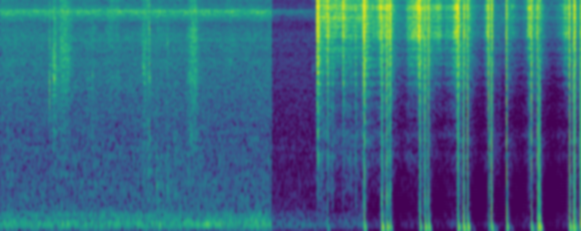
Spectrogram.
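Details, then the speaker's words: MIG welding with good gas flow and correct voltage but wire speed too low: irregular loud pops and sputters instead of a smooth crackle, leaving soot and a big fat puddle. "all right so we have good gas flow we've got uh our voltage set correctly we've got everything looking good but you noticed that it The Sound was terrible and you've got all this uh soot and stuff"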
